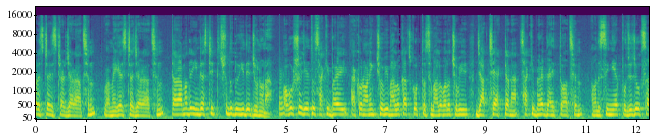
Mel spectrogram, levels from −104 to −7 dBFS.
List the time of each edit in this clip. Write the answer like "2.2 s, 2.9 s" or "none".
1.3 s, 2.6 s, 4.8 s, 6.3 s, 8.7 s, 9.7 s, 11.0 s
